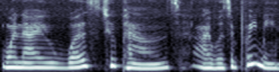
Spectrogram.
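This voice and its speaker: A woman with an American accent sounds somewhat breathy, with a dark, mellow tone. The sound is dry and close, with no echo. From US Northeast, Camden, New Jersey. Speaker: podcast host. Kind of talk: personal life story, testimony. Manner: casual, conversational.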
